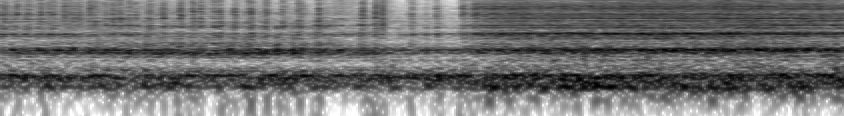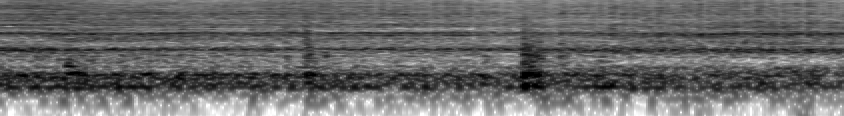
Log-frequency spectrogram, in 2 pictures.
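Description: Hot water and steam blowing out under pressure through the open steam wand of a Nuovo Simonelli Oscar espresso machine into a plastic pitcher as the boiler is drained: a steady hiss with a hum underneath that grows louder a little over two seconds in.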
